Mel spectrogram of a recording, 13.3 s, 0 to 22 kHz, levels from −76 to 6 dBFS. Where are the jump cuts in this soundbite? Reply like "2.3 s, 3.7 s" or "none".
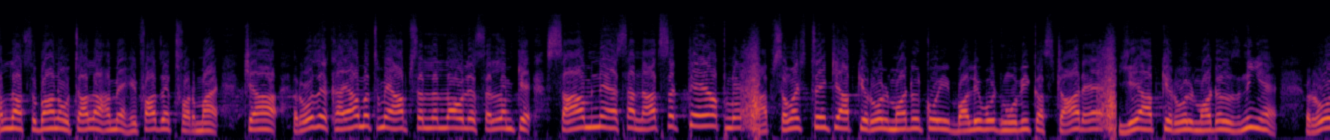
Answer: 7.5 s, 11.1 s

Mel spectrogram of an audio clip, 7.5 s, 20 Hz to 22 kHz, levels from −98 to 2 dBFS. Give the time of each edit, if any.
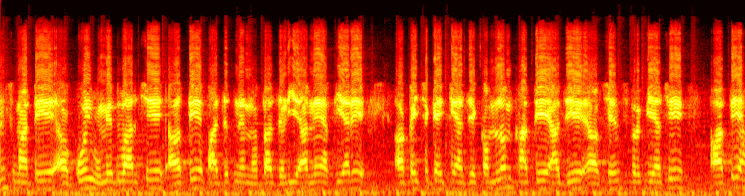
none

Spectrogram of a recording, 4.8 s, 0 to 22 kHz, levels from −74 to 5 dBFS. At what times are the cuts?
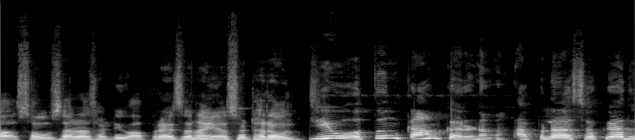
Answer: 2.3 s, 3.8 s

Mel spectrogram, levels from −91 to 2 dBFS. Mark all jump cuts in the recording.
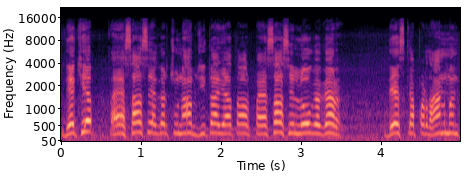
none

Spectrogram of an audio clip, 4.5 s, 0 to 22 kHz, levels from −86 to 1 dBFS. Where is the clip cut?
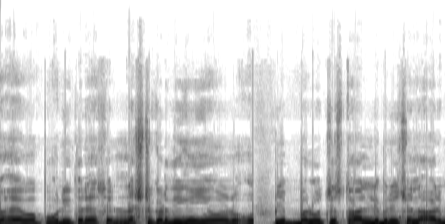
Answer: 2.6 s

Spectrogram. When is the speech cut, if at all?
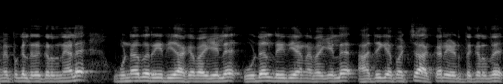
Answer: none

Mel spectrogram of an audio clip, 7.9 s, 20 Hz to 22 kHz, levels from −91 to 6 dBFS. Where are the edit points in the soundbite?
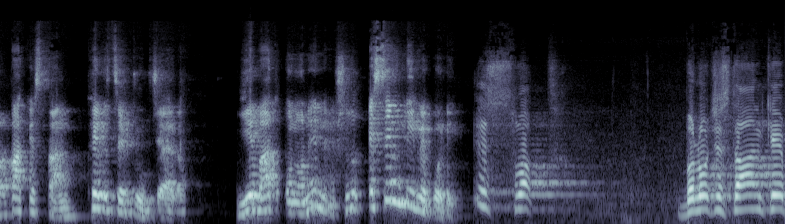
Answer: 4.6 s

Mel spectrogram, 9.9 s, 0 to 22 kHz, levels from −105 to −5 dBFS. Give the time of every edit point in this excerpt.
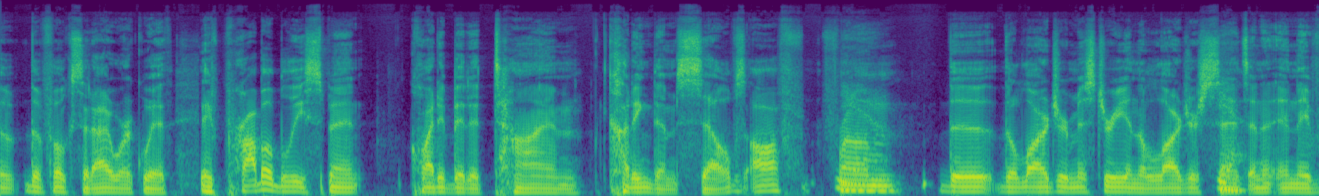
1.3 s

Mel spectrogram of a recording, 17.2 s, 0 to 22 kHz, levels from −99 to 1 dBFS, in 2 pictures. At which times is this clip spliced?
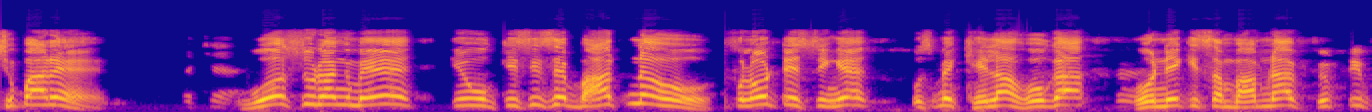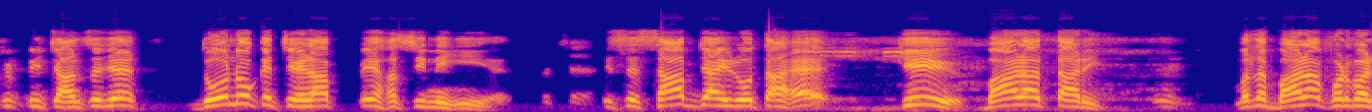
4.5 s

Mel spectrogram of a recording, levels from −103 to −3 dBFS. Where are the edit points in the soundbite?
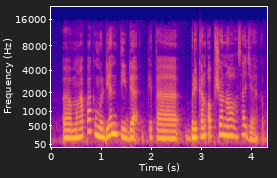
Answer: none

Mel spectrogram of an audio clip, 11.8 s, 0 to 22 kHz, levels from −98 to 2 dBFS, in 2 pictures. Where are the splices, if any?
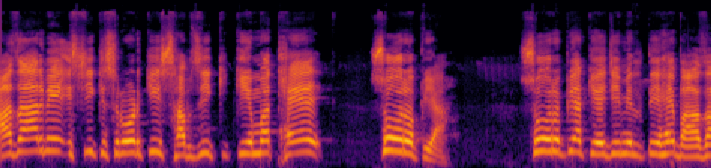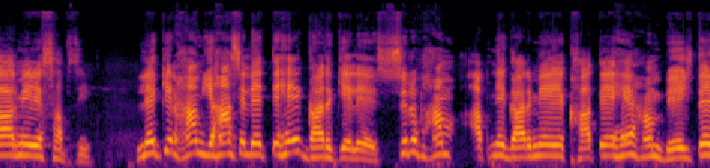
none

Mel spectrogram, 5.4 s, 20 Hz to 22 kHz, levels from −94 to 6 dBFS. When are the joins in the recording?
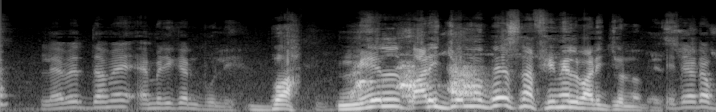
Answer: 2.3 s

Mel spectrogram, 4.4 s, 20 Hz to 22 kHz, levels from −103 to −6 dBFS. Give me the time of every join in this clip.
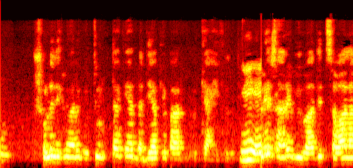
3.3 s

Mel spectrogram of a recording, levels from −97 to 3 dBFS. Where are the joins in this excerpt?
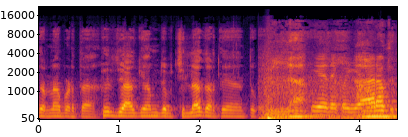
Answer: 2.8 s

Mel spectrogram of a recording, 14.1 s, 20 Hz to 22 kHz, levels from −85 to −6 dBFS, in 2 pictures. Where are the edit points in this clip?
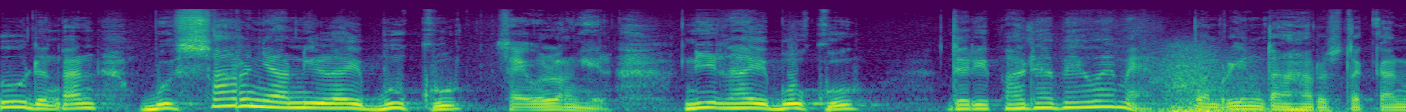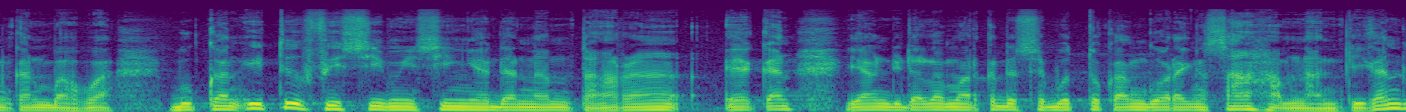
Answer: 5.9 s

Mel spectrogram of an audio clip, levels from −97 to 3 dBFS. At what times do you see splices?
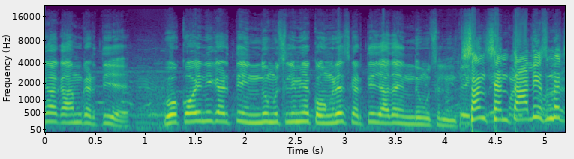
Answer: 4.1 s

